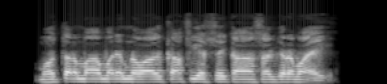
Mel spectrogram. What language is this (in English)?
Sindhi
